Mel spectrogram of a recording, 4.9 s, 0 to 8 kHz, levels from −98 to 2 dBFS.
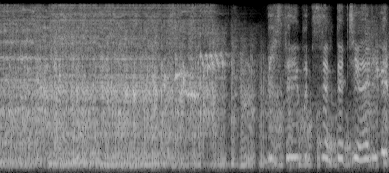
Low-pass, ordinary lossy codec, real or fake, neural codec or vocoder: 7.2 kHz; none; fake; vocoder, 22.05 kHz, 80 mel bands, HiFi-GAN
